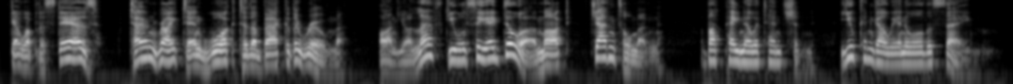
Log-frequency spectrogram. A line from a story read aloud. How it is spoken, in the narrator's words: The waiter was outraged and replied in a haughty tone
